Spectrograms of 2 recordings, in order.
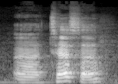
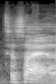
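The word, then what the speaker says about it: Tissaia: And in that, she does end up getting found by Tessa, right? And she's like the what would you say, like the main head witch? Or Tisaya, yeah. Tessaya, there you go, Tessaya.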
